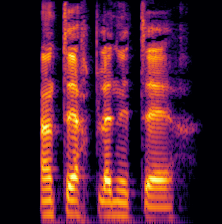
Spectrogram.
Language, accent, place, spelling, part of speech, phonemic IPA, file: French, France, Lyon, interplanétaire, adjective, /ɛ̃.tɛʁ.pla.ne.tɛʁ/, LL-Q150 (fra)-interplanétaire.wav
- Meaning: interplanetary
